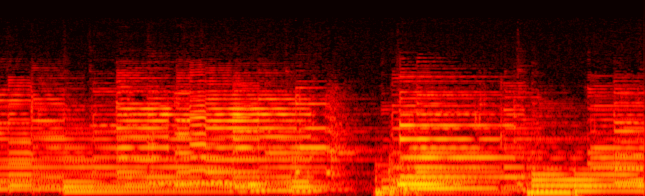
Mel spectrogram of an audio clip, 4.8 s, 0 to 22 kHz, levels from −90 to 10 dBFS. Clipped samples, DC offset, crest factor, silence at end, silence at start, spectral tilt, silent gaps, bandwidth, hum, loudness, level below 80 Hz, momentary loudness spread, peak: under 0.1%; under 0.1%; 16 dB; 0 s; 0 s; -7.5 dB/octave; none; 14 kHz; none; -27 LUFS; -42 dBFS; 7 LU; -10 dBFS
